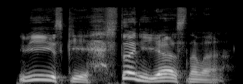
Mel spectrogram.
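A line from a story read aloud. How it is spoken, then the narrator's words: Weary sigh. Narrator (Russian): Вздохнул Леджер ... недетскую усталость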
